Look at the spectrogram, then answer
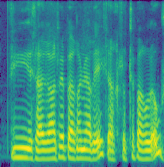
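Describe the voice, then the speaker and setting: The pace of this woman's speech is moderate. She shows ordinary pitch variation. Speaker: adult learner with low literacy. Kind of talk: personal testimony. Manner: halting.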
